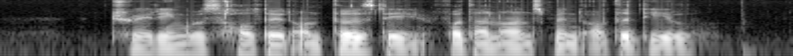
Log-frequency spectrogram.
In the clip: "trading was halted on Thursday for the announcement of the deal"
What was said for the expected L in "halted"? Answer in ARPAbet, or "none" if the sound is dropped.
L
